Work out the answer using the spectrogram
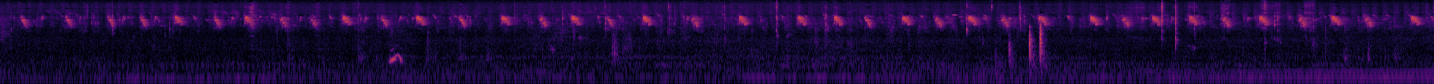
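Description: A small songbird calling over and over, a steady run of short high notes that slide down in pitch, about two a second, with one louder short sound about twenty seconds in.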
